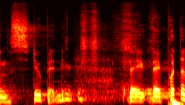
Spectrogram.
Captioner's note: laughing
